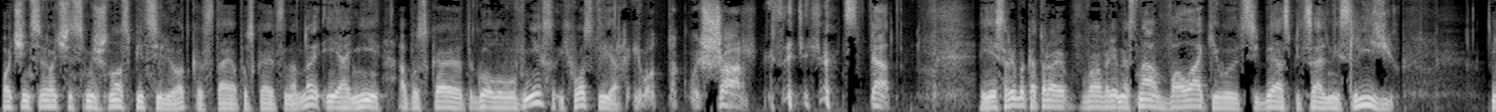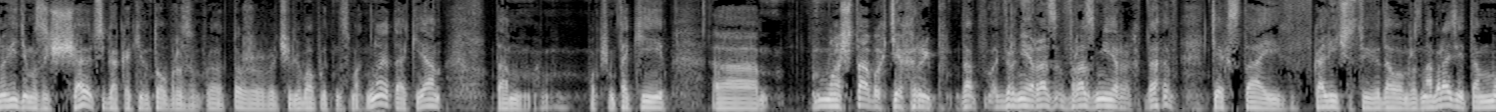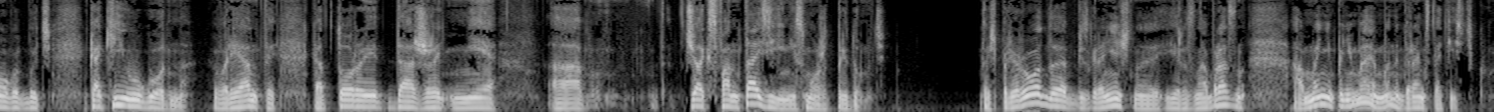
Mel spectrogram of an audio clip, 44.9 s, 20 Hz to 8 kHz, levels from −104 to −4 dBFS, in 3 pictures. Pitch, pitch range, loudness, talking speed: 105 Hz, 90-115 Hz, -27 LUFS, 130 wpm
